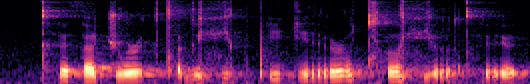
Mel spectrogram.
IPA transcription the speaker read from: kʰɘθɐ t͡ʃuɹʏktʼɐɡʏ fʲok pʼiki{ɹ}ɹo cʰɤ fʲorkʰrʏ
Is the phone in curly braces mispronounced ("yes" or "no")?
yes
